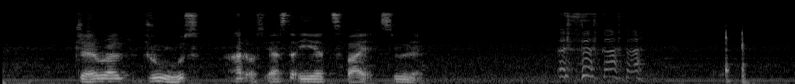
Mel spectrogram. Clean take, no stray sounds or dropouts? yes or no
no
